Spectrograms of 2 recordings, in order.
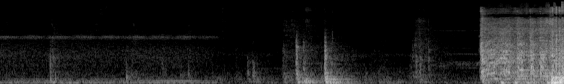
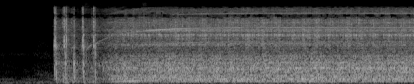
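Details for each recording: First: Truck that would not start after sitting for months following an engine replacement, previously grinding and dragging hard: after a new starter and cleaned cables with a new ground cable end, a few clicks, brief crank, and it fires straight into a strong, even run. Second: Starter removed from a 2008 Ford Ranger 4.0 with a replacement engine, no-start after sitting months, bench tested: a few sharp clacks, then rough, growling whir that spins up unevenly and stops quickly; worn starter, replaced.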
